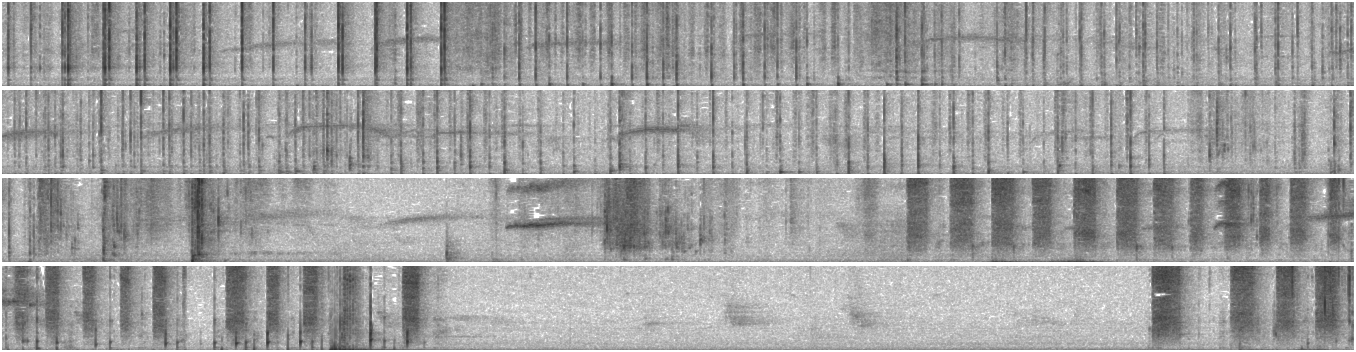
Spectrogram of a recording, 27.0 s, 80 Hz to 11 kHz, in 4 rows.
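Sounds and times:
fingers tapping plastic bottle: 0.0 - 12.7
loud low thump: 21.9 - 23.8.

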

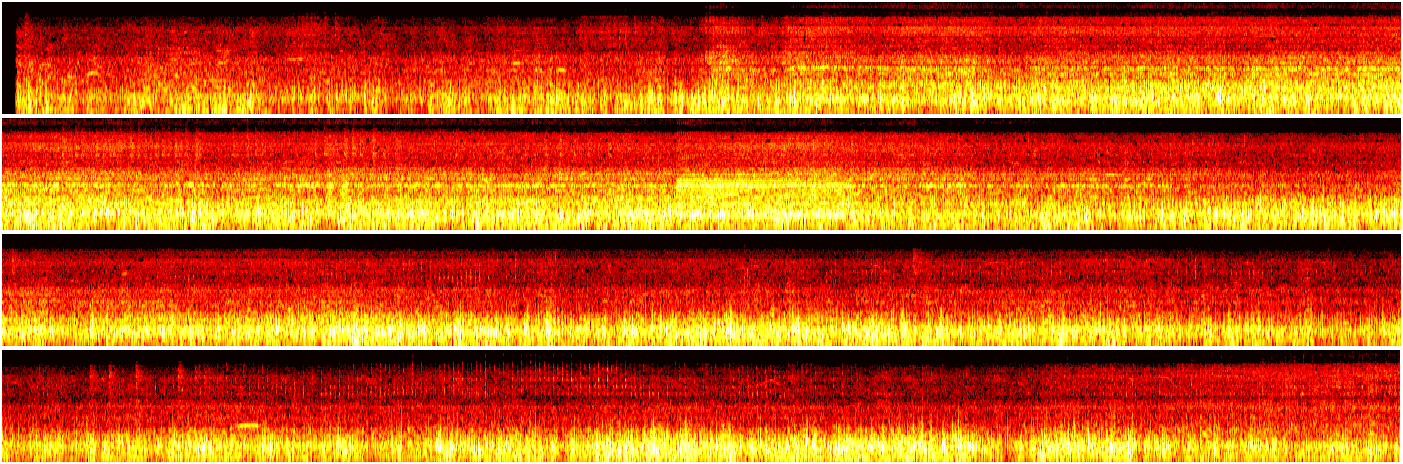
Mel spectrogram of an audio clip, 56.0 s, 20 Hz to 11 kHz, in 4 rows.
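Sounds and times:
rush of boat wake: 0.2 - 43.5
boat diesel engine roaring: 2.5 - 55.9.

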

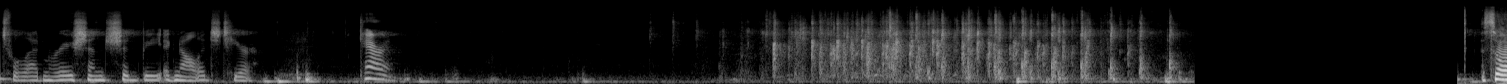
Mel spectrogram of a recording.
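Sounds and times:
audience applauding: 7.0 - 12.0.

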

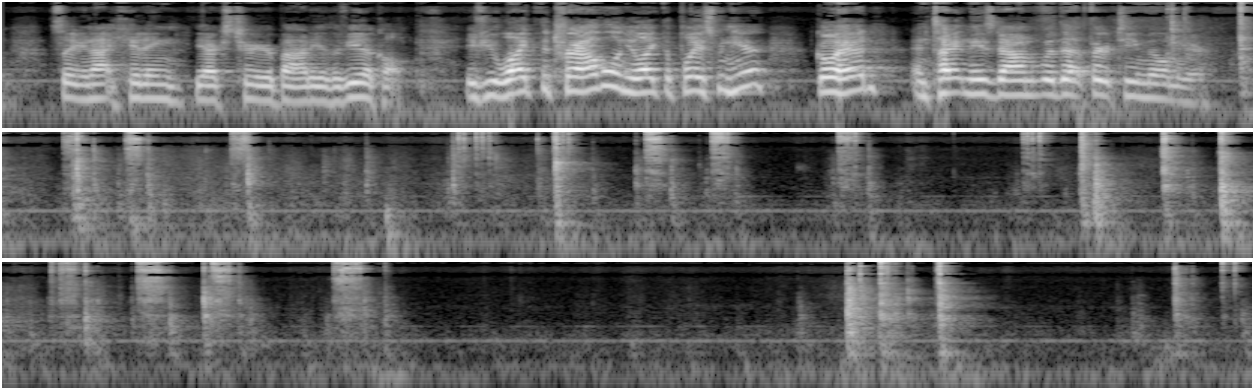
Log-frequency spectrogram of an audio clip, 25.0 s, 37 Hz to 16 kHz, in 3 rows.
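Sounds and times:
ratchet clicking: 8.2 - 10.1, 11.3 - 14.2, 15.1 - 19.4, 24.5 - 25.0.

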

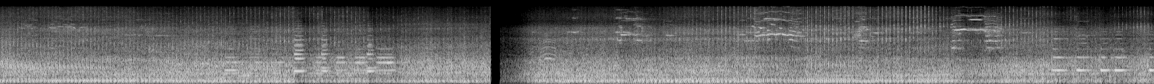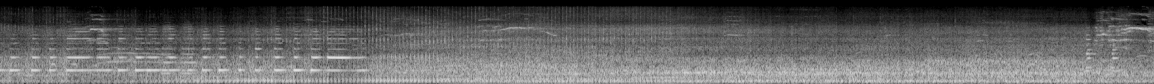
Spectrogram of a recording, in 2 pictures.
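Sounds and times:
small engine rumbling: 0.0 - 23.0
vehicle horn tooting: 2.2 - 4.1, 10.4 - 15.4, 22.4 - 23.0.

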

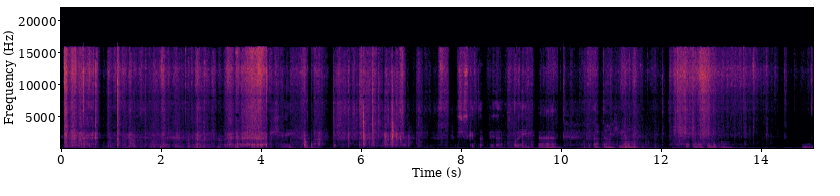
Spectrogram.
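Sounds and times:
packaging rustling and scraping: 0.0 - 7.8, 10.5 - 14.6.

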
